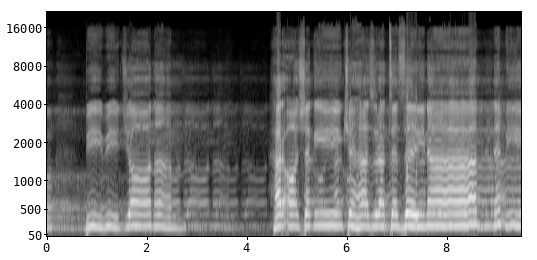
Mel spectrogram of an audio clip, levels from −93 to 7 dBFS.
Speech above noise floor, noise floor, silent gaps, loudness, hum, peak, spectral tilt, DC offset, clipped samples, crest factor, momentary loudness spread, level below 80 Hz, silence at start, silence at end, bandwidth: 31 dB; -42 dBFS; none; -11 LUFS; none; 0 dBFS; -5.5 dB/octave; under 0.1%; 0.5%; 12 dB; 14 LU; -50 dBFS; 0 s; 0 s; 16.5 kHz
